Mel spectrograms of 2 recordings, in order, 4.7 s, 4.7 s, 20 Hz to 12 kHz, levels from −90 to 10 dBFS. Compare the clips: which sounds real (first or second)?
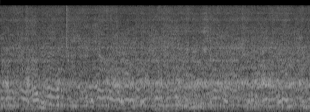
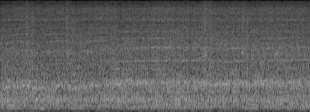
second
